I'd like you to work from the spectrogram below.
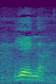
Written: yena

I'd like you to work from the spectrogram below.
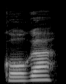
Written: koogá

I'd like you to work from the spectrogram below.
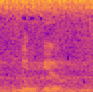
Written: nempiurung

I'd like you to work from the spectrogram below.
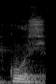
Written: pkuz

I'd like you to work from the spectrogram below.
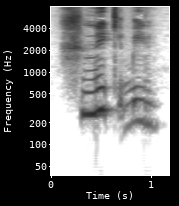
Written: xnikbil

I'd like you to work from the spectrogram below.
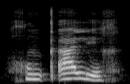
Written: junkalij

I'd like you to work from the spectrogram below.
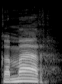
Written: kamar

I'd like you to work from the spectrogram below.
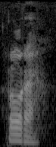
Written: rora

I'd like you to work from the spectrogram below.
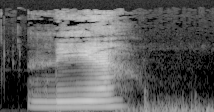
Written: nie

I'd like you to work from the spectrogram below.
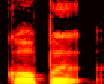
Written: koopw

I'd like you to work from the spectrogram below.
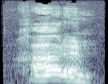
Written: xarɯn

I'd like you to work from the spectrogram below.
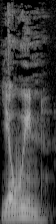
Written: iawin

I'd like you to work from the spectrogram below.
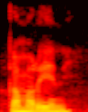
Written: kamareni

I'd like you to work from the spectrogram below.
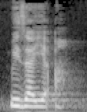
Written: bizaya'a

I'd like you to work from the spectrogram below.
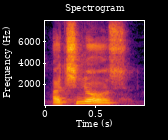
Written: achnos

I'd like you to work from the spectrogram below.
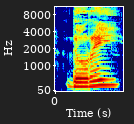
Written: do re

